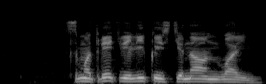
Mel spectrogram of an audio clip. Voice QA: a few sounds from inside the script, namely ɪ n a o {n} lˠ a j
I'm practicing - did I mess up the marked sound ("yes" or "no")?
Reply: no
